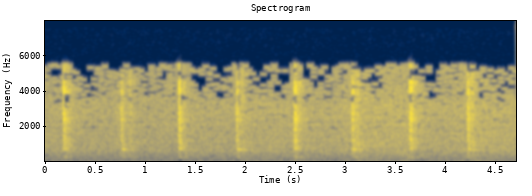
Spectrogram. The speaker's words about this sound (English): Hear that clock? Wait, here's the old theme when they had no money in their budget. Ready? Here it is.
